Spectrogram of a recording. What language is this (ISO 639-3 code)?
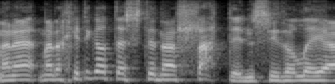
cym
